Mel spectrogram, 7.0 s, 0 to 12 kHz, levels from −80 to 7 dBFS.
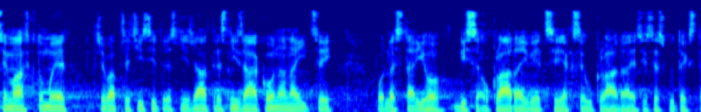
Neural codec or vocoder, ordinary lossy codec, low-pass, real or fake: vocoder, 24 kHz, 100 mel bands, Vocos; MP3, 32 kbps; 10.8 kHz; fake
